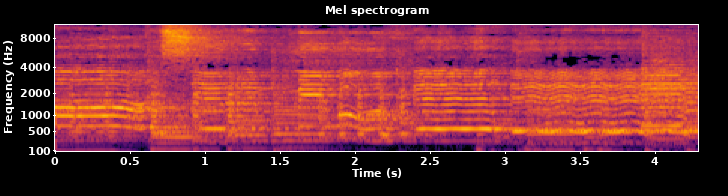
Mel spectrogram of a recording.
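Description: Live Tierra Caliente band music: a held, wavering melody line with singing over a bass line that changes note about every half second.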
